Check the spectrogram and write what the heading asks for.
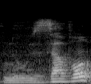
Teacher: It sounds like a Z because the next word starts with a vowel and this one ends with an S. We do the link, nous avons instead of nous avons.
